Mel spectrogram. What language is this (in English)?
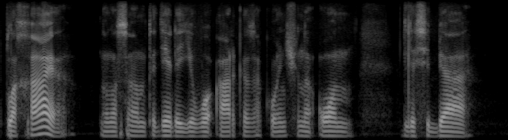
Russian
